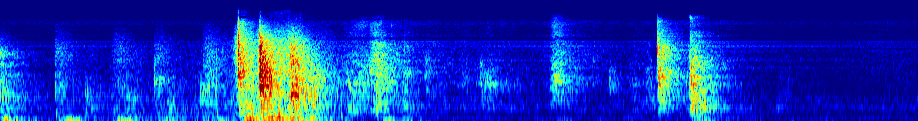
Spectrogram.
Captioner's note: quick footsteps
